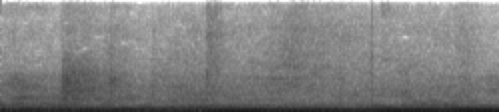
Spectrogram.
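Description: KTM parallel-twin motorcycle engines running at a steady speed, their low note swelling in loudness a couple of times without rising in pitch.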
